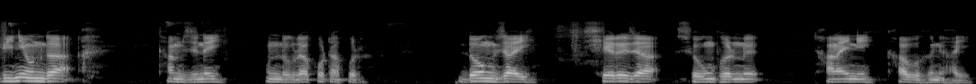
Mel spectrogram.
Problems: none marked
